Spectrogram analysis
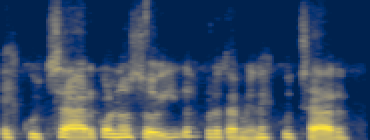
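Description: A Venezuelan woman chatting casually in a lowish voice, telling her stories with lots of animation and frequent laughter. Her audio is dull and lo-fi, as if it comes through a remote call. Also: a little fast, no echo. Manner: animated storytelling, laughs often. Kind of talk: casual conversation.

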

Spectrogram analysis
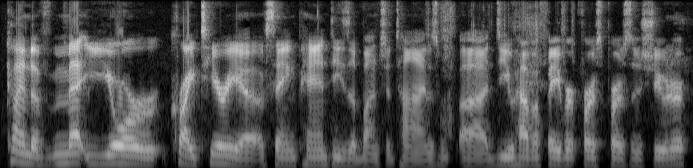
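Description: A man hosting a casual podcast chat, teasing his guests with quick laughs. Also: mid-range voice, flat delivery, a bit bright. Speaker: podcast host.

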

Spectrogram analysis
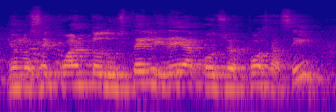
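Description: A man preaches to couples in a bright, high voice, teasing the congregation and drawing laughs. His voice rings around a roomy church hall over a faint hiss. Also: steady tone, fairly quick. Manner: joking, addresses the congregation directly. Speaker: pastor. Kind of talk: sermon to married couples.

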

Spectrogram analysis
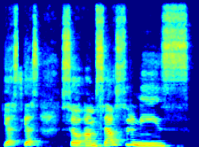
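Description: A young woman raised in Australia, speaking as an interview guest in a reflective, thoughtful way with frequent pauses and ums. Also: sits high, fairly even intonation, a bit bright. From born in Egypt, raised in Australia. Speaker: guest, researcher and youth activist.

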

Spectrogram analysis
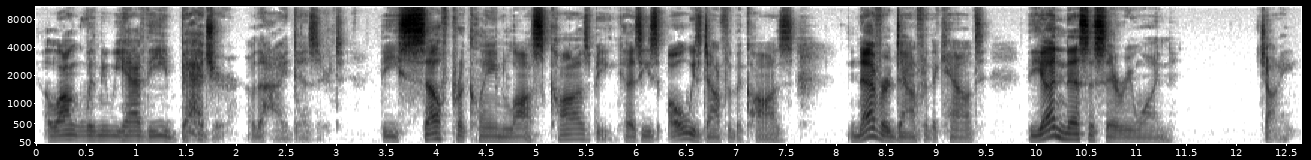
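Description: A man's voice: on the low side, measured pace, vocal fry, a bit bright. A young adult man hosting a casual video game podcast, talking in a rambling way with many restarts and fillers. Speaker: podcast host.

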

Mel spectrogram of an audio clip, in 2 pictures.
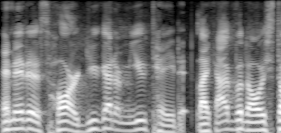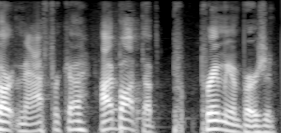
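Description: A man in his thirties talks over a casual podcast chat, rambling and swearing freely, with a laugh breaking in now and then. His voice sits at an ordinary middle pitch and is recorded close and dry. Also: fairly quick, a bit bright, dry recording. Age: 30s. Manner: rambling, profane, laughs often. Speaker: podcast host.

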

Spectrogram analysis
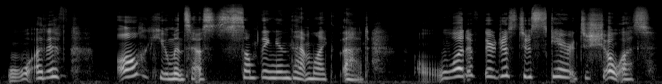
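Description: A woman's voice: high-pitched, expressive, unhurried, a bit bright, no echo, pitched above the performer's own voice. A woman voicing a frightened, guilt-ridden small male imp who stammers and pleads. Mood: anxious.

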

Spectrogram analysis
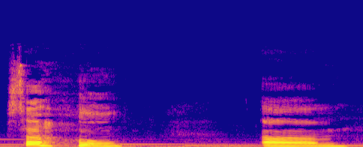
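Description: A woman in her twenties hosting a casual faith-based podcast, talking in a relaxed, rambling way with many ums and asides. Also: on the low side, extremely slow, soft background music. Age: 20s. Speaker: podcast host.

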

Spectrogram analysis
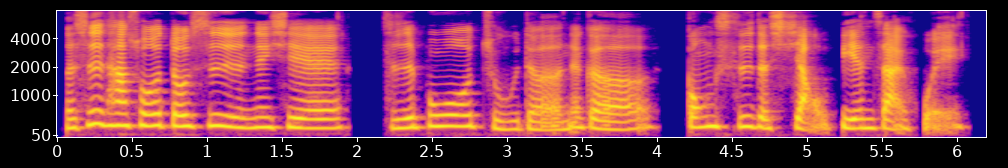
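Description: Chatty woman, lively storytelling. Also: on the high side, unhurried. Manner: animated storyteller, mixes in English words. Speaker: podcast co-host. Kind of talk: casual chat.

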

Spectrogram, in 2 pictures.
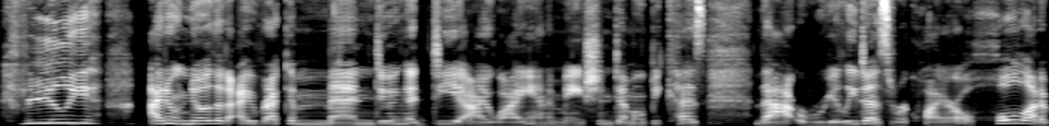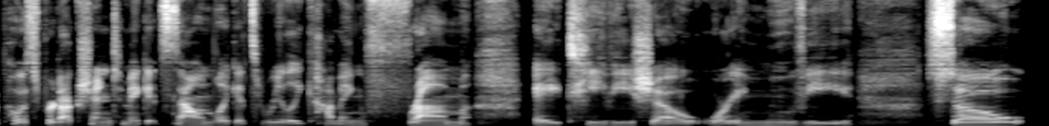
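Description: A podcast host who also works as a voice actor talks to parents in a conversational style, explaining things as she goes. Her voice is medium-pitched and her pace is normal, and the recording is dry and of studio quality.

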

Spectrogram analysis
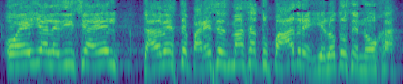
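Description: High, gravelly man in a hall. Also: fairly quick, a little hiss or hum. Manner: animated, acts out dialogues with humor. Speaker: motivational speaker. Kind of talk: live seminar talk. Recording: long hall reverb.

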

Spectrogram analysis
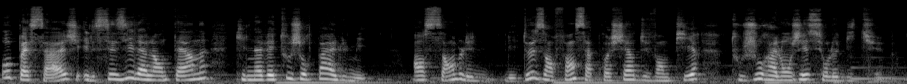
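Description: A woman, a librarian, reading a children's storybook aloud with clear, steady narration. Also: mid-range voice, moderate pace.

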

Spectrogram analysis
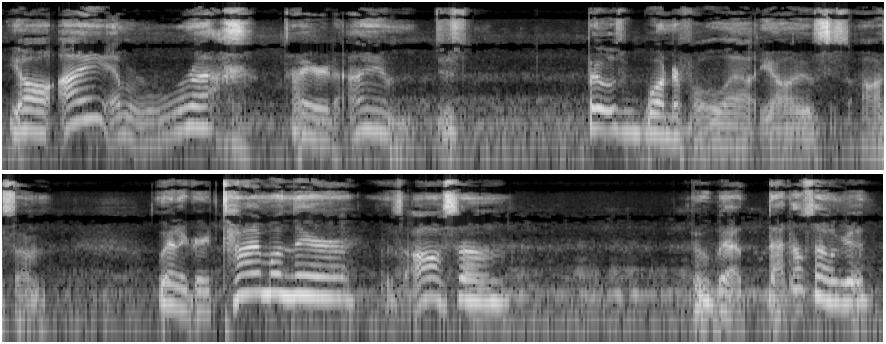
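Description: Slow, high-voiced Southern American woman vlogging over noise. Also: vocal fry. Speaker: family vlogger. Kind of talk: casual chat to viewers. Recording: noisy handheld recording with vehicle rumble.

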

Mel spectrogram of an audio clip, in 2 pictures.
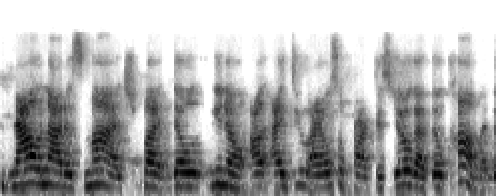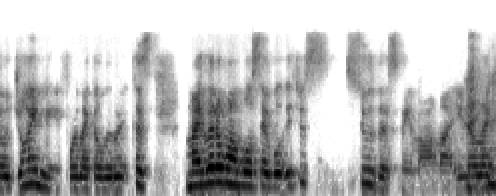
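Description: A middle-aged woman from the Dominican Republic hosts a relaxed interview, chatting freely and telling stories from her own life. Her voice sits fairly high and comes from some distance off the mic. A faint hiss of background noise stays under it. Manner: chatty, storytelling, many fillers. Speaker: podcast host. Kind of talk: casual conversational interview.

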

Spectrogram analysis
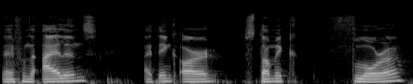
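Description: A young man from Curaçao, co-hosting a casual chat, animated and playful, swearing freely. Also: medium pitch, slow pace. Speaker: podcast co-host.

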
